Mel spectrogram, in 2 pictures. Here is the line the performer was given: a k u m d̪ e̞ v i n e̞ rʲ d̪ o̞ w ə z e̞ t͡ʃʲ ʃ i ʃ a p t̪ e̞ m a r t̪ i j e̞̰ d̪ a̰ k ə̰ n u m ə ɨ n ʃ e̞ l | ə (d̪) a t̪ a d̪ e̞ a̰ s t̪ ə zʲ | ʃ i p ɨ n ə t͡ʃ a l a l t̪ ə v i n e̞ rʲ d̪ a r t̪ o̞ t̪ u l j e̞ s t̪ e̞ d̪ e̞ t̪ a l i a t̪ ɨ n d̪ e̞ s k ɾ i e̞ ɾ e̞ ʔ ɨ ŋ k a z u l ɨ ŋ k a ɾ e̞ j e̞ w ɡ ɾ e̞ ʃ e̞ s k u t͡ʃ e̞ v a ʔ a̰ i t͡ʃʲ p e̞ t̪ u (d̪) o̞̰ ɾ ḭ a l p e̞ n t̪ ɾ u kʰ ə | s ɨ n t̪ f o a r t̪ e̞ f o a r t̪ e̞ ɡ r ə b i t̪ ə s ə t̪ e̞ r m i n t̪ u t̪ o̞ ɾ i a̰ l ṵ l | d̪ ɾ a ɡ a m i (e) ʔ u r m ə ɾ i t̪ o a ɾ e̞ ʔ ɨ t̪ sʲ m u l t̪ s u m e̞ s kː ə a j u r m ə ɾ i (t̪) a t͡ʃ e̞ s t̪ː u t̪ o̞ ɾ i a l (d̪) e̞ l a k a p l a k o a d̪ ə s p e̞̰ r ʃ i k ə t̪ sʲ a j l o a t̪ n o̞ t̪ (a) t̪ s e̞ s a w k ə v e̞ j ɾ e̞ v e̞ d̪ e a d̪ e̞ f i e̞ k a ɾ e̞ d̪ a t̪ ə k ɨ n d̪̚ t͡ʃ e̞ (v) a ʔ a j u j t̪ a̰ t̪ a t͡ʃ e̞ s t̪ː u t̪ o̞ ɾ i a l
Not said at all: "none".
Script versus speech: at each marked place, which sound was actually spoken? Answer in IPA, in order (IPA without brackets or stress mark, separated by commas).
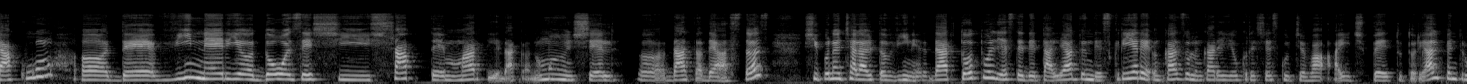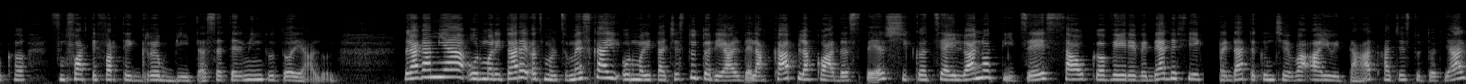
d̪, t̪, a, t̪, d̪, i, v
